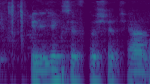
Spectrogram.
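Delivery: very low, very quiet hushed whisper. Sharing a story about a colleague with his permission, whispering. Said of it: "Deixa eu cochichear aqui".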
